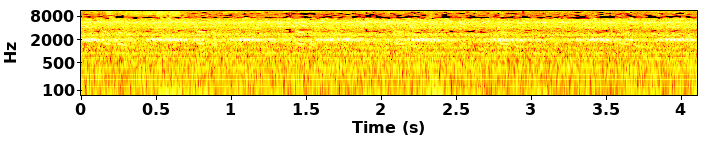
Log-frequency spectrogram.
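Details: Crickets at dusk on an outdoor deck. Regular short chirps sound about every 0.7 seconds. A quick, faint high pulsing runs steadily over broadband hiss.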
